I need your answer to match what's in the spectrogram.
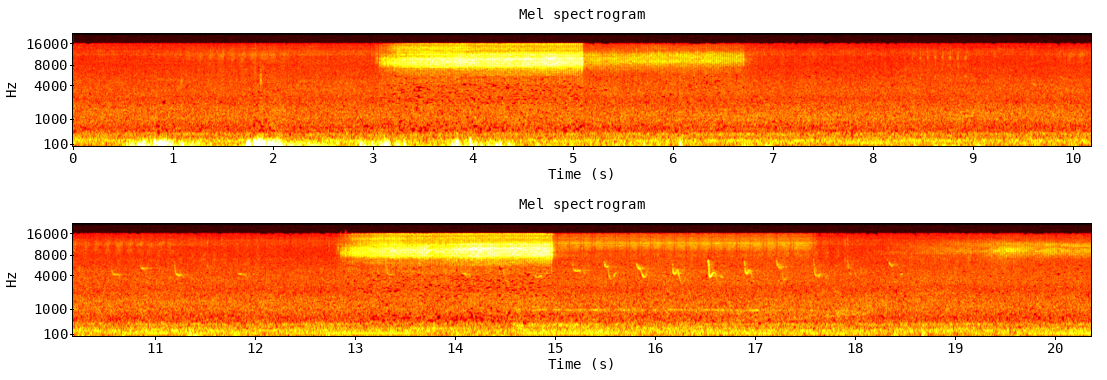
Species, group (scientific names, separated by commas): Tettigonia cantans, Orthoptera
